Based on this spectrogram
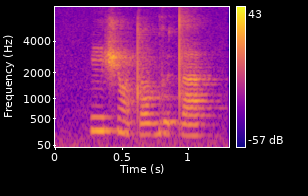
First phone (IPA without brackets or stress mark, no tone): ĩ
